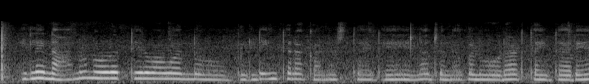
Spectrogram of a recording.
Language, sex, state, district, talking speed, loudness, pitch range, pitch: Kannada, female, Karnataka, Raichur, 110 wpm, -23 LUFS, 220-260 Hz, 235 Hz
